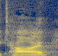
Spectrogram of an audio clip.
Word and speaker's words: Thyme: It's Tea Thyme. Thyme is spelled Thyme, like the herb.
